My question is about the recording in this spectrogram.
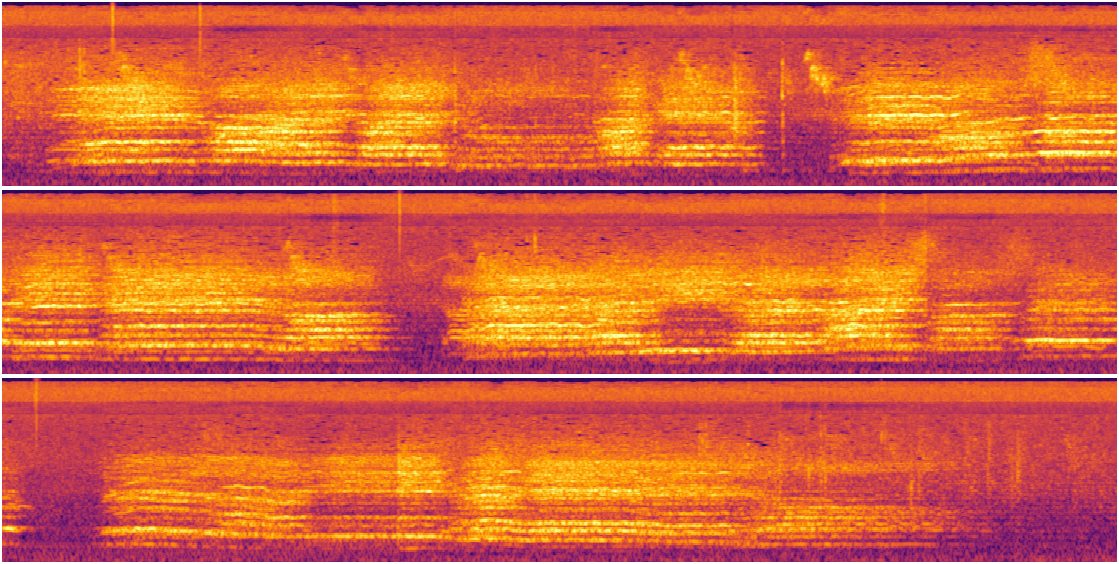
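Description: A group of voices singing a slow song together, in four long phrases with short pauses between them.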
